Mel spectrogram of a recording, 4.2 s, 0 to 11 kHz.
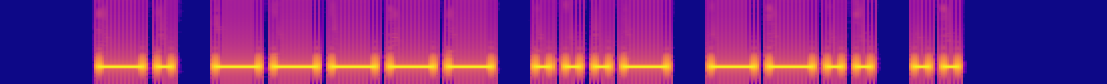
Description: Morse code, heard as a keyed tone, about 22 wpm, 700 Hz. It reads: N0VZI
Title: USA Call Signs - 5 Characters - Repeated 2x - 22wpm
